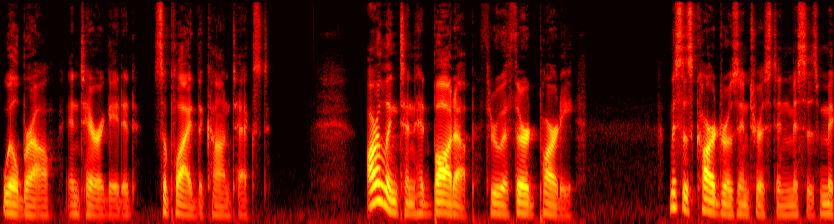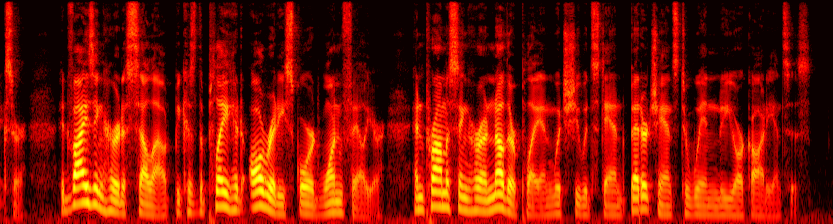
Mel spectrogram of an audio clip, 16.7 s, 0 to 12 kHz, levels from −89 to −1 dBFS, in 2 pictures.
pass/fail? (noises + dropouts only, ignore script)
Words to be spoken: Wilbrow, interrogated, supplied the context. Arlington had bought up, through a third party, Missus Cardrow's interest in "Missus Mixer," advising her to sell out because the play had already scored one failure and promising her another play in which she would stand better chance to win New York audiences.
pass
